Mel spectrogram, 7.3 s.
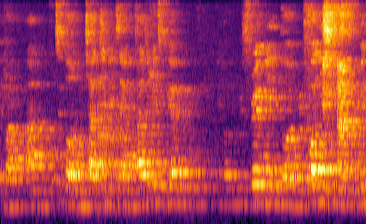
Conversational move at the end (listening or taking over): listening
